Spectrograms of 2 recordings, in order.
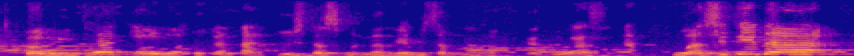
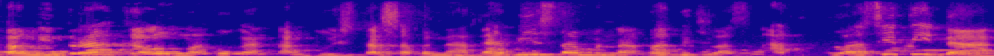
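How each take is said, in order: First: The sentence is read very fast. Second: The sentence is read fast. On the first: "Tambah cepat lagi"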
